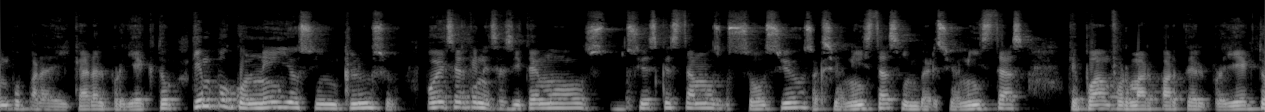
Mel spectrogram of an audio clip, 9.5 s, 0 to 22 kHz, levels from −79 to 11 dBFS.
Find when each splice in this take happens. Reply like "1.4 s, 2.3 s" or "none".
1.4 s, 3.1 s, 3.5 s, 4.7 s, 5.4 s, 6.1 s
